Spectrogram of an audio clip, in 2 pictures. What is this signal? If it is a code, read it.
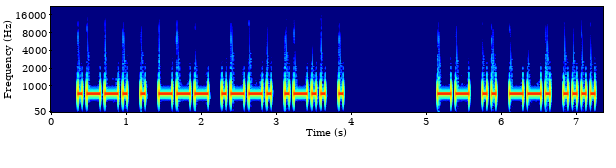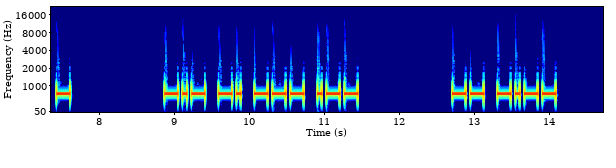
Morse code, heard as a keyed tone, about 20 wpm, 700 Hz. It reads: PEOPLE MIGHT KNOW MY
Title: 3x Word-Spacing - Sentences from Top 500 Words - 20wpm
